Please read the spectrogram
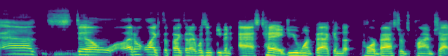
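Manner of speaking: plain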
